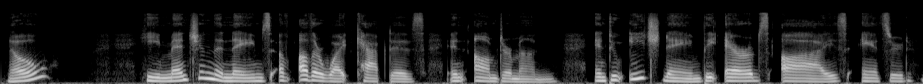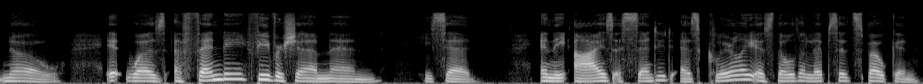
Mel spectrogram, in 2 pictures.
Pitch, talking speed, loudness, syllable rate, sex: 160 Hz, 125 wpm, -18 LUFS, 3.8 syllables/s, female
